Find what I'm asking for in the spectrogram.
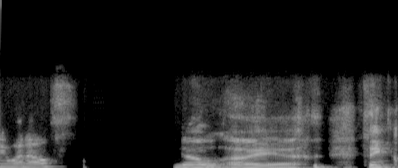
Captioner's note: laughs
